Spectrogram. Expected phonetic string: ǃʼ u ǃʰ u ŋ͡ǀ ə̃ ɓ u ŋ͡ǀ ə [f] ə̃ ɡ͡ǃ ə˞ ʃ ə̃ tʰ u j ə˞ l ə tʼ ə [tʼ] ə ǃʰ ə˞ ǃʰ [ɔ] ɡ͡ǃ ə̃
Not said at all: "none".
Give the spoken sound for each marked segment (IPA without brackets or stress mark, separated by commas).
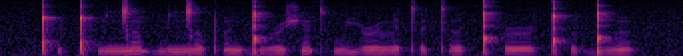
pʼ, tʼ, ɵ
